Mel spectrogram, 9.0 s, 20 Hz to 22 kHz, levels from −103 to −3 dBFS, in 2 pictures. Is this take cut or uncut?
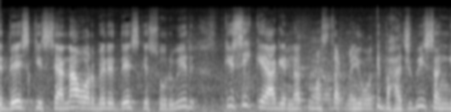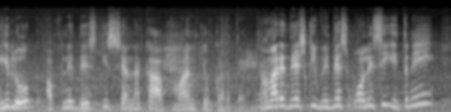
cut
